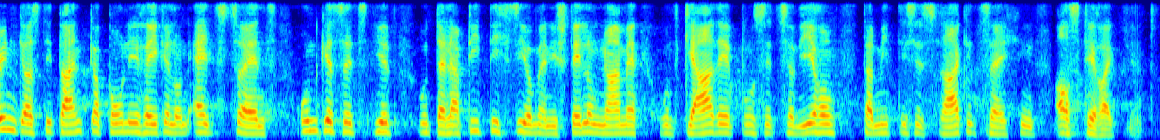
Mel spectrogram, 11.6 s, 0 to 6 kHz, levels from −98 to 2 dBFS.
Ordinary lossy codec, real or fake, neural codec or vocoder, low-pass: Opus, 64 kbps; fake; codec, 24 kHz, 0.9 kbps, WavTokenizer, medium speech release version 2; 5.4 kHz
